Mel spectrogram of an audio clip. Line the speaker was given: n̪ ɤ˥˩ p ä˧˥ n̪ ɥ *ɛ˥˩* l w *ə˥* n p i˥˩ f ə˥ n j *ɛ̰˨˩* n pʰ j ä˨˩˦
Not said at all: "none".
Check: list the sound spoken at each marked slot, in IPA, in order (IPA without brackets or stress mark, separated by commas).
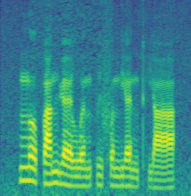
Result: ɛ˨˩, ə˧˥, ɛ˥˩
